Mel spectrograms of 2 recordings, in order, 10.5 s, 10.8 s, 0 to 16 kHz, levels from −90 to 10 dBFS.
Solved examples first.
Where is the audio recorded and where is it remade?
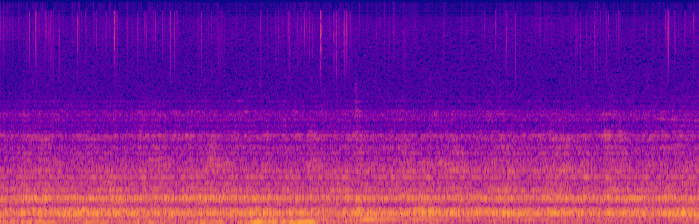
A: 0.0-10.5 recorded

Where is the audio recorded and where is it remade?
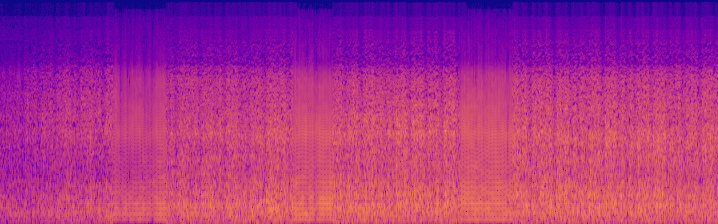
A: 0.0-1.7 recorded; 1.7-2.5 remade; 2.5-4.4 recorded; 4.4-5.0 remade; 5.0-6.9 recorded; 6.9-7.7 remade; 7.7-10.8 recorded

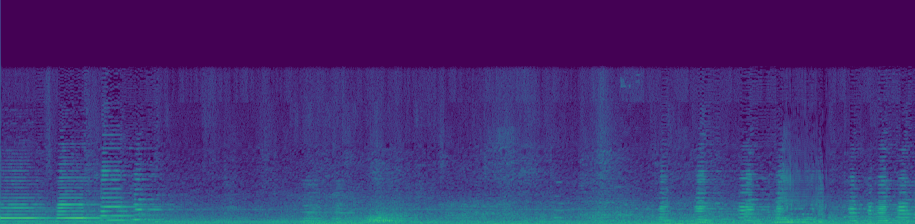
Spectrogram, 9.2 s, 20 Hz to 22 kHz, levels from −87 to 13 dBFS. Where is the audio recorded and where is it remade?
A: 0.0-7.8 recorded; 7.8-8.3 remade; 8.3-9.2 recorded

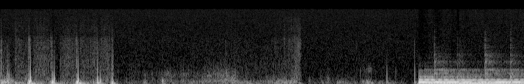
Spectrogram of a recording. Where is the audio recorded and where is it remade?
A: 0.0-3.9 recorded; 3.9-4.6 remade; 4.6-5.2 recorded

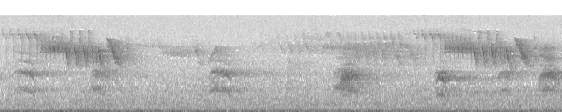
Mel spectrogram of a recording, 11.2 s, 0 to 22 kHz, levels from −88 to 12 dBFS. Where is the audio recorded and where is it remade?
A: 0.0-11.2 recorded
